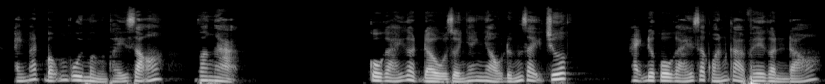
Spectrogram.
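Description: A woman reading a story aloud in a steady, measured narration. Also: low-pitched, no room sound, clean studio sound. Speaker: audiobook narrator.

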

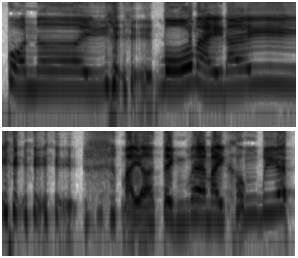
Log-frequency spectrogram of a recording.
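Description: A man's voice: very high-pitched, fairly even intonation, drawn-out words, creaky, fairly bright tone, clear, resonant tone, pitched above the performer's own voice, full character voice. A man voicing a grieving village widow who wails and sobs in a lament. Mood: eerie. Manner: sobbing, wailing lament. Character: grieving village widow, wailing, half-possessed.

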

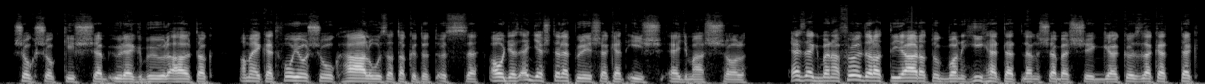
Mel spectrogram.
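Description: A man reading an audiobook as narrator in a steady, measured voice. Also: medium pitch, dry recording, studio quality. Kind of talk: scripted narration.

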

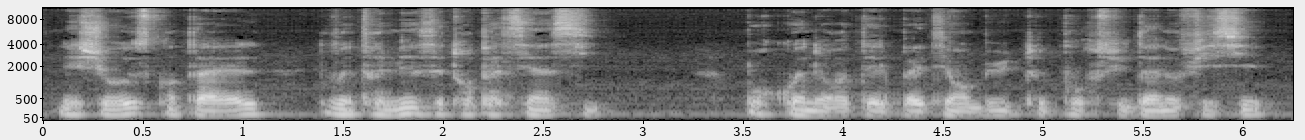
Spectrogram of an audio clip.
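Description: A man reading a novel aloud as audiobook narrator, in an even, unhurried way. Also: fairly low pitch, breathy edge.

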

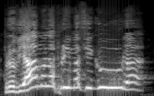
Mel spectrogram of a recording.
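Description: A man reading aloud and voicing a weepy, melancholy male Mock Turtle in a drawn-out, singsong way. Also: very animated, a bit bright, full character voice. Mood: excited shouting. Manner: high, wailing and singsong, drawn out.

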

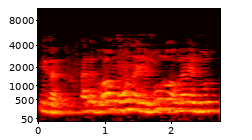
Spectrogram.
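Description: A man's voice: high-pitched, fast. A male teacher giving a classroom grammar lesson, patiently quizzing his students and repeating their answers. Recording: echoey room, distant dull mic.

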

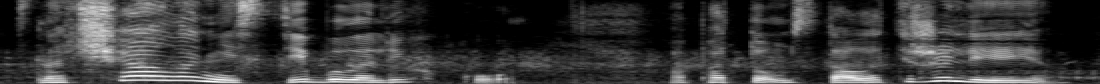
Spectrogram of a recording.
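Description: Expressive woman narrating a fairy tale. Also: mid-range voice, moderate pace, a little hiss or hum. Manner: expressive storytelling. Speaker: audiobook narrator.

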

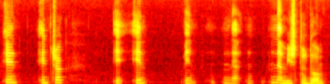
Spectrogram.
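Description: A man's voice: on the high side, lively intonation, gravelly, darkish tone, voice pushed up. Man putting on a timid young woman. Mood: frightened. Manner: timid, stammering. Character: young frightened woman assistant, tearful.

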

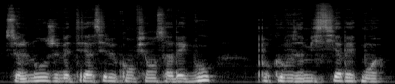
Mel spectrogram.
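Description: A man's voice: mid-range voice, moderate pace, mellow, breathy edge, natural voice. A man reading an audiobook voices a proud, wounded queen who speaks with bitterness and reproach. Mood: bitter.

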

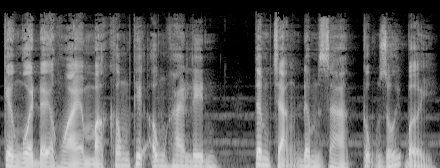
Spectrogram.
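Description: A man, narrating a story in a dramatic, expressive way. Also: fairly low pitch, brisk, no echo, soft background music.

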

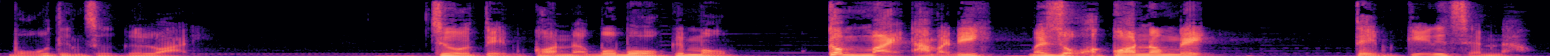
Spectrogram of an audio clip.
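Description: A man voicing a short-tempered village father who scolds roughly in a lowered voice. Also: big pitch swings, moderate pace, dry recording, full character voice. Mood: scolding.

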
